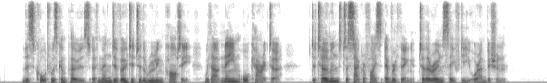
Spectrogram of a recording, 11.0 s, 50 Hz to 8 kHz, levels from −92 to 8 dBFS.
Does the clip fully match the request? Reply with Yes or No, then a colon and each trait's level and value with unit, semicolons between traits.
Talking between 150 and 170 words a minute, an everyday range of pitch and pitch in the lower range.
No: average, 140 wpm; average, 4.4 semitones; low, 115 Hz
